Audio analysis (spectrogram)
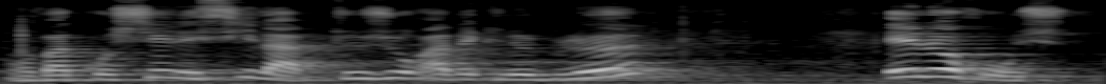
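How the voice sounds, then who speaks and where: Slow, patient woman teaching reading. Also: mid-range voice, animated, darkish tone, slight background noise. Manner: patient, repeats and stretches out words syllable by syllable. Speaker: primary school teacher. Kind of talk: reading-lesson walkthrough for young children. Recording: echoey room.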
